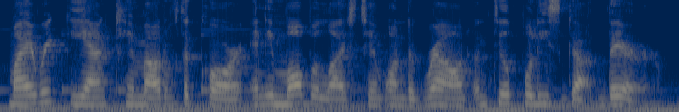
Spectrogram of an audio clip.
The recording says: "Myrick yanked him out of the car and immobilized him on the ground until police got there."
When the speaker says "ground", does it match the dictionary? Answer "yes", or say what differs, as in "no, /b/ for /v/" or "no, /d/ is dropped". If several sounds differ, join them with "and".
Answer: yes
